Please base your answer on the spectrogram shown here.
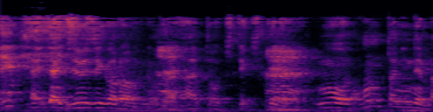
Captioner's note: laughs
